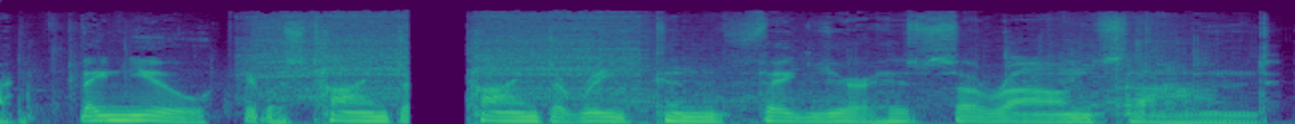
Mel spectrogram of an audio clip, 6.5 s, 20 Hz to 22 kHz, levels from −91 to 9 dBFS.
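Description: A stream reconnect breaks the sound at 2.03 s: about 0.29 s of silence, then playback resumes 0.46 s earlier than where it stopped, so a short stretch repeats. That backward jump, with a muted or faded restart through 2.79 s, separates it from a plain dropout, which loses time instead of repeating it. From 2.94 s to the end the pace abruptly drops to 0.572 times speed with unchanged pitch. This is likely a time-stretched section, since a simple slowdown would also lower the pitch.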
